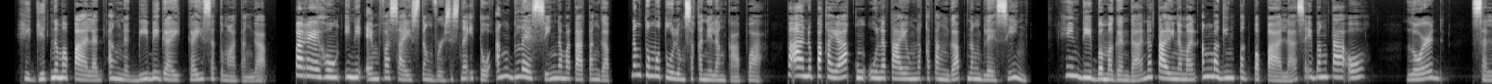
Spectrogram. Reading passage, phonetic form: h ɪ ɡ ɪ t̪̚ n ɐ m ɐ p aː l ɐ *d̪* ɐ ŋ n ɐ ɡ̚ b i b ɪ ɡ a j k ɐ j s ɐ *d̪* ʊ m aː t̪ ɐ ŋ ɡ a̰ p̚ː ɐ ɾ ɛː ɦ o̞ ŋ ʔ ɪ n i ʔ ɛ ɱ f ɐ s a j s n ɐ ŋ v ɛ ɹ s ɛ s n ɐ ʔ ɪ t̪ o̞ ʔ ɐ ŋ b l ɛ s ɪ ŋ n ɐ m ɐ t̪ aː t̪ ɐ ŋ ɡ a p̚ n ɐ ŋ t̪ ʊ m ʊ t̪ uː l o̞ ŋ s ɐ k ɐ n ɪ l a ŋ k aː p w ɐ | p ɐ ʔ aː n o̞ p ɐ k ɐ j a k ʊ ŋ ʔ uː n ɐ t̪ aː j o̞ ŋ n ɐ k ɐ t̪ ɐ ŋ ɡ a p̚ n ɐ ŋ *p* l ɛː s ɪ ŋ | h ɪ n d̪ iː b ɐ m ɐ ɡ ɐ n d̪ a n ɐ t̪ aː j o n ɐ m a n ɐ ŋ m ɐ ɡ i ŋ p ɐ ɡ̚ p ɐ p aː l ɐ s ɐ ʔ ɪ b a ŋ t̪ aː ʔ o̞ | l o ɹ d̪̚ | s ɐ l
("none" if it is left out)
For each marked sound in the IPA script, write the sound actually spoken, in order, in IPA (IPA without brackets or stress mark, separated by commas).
d̪, t̪, b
